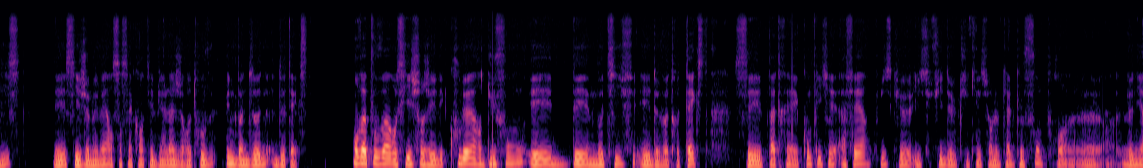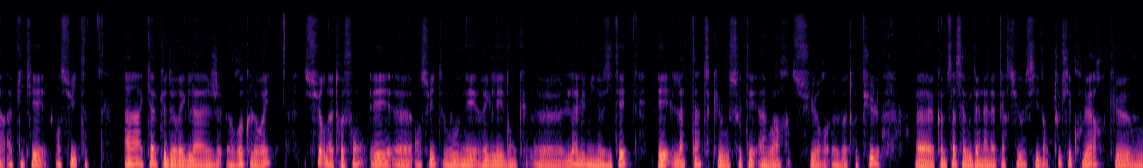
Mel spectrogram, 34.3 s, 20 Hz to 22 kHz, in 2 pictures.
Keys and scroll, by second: 3.5 Down.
